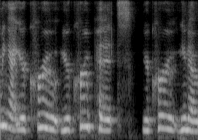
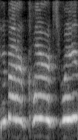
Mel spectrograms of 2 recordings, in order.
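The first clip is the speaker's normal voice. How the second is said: shrill, very high, loud screaming; 11 semitones higher, 9 dB louder than usual. Retelling commanding crews to clear and sweep: imitating own past screaming. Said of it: "I'm screaming at them and going".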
